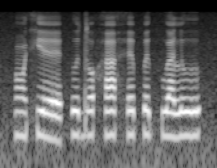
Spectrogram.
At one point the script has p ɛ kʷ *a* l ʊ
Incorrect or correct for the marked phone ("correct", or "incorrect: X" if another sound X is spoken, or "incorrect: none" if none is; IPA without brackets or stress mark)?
correct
